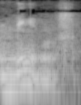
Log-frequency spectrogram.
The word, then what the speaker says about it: meme: last year about about means you know what means our means are the smallest units of a concept and they're like genes the word is deliberately constructed to rip to rhyme with gene and so when I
